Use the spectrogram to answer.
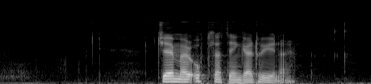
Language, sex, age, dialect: Faroese, male, 15-35, Norðurstreymoy/Eysturoy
